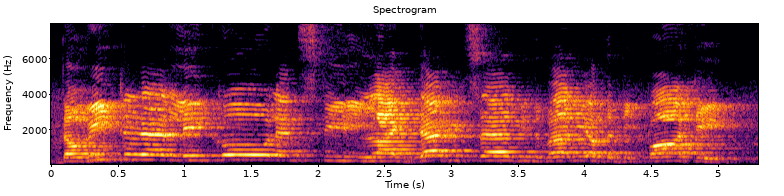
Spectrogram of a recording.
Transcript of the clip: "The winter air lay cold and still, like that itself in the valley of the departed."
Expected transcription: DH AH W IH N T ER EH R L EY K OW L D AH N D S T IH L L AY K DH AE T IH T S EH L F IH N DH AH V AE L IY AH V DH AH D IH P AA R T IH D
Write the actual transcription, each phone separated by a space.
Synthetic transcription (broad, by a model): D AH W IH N T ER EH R L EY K OW L AH N D S T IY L L AY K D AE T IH T S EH L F IH N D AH V AE L IY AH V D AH D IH P AA R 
